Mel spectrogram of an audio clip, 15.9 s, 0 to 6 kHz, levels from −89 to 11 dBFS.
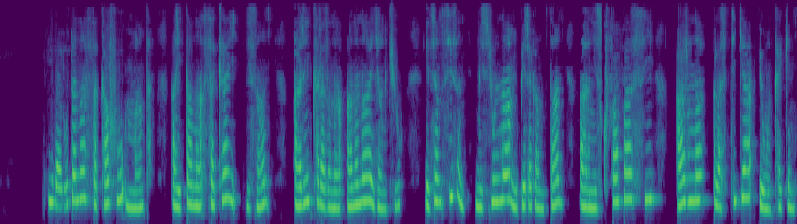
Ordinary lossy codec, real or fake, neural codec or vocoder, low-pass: AAC, 24 kbps; real; none; 5.4 kHz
